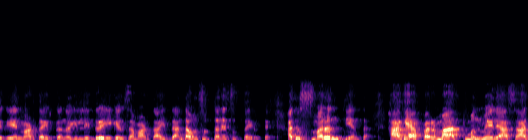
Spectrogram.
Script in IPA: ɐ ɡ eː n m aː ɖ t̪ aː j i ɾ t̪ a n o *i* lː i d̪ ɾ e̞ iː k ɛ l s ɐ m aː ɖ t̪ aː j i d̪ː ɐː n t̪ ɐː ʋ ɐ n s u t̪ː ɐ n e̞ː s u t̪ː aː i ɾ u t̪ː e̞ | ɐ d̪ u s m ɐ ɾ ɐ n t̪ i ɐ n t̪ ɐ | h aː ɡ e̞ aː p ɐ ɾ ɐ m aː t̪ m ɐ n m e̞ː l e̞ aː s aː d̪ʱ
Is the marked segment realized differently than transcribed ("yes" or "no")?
no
